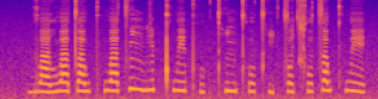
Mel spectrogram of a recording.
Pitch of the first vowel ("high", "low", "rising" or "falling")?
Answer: low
